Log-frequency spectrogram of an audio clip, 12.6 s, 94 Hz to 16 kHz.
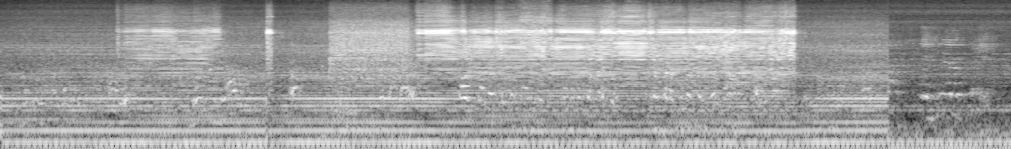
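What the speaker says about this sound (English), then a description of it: "this is my buffing wheel. Let the buffering begin." A bench buffing wheel polishes rusty boat rigging parts from a Hallberg Rassy 54 during a rig service, giving a steady loud motor whine and buzz with brief pauses where the load changes, ending in a lower hum.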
